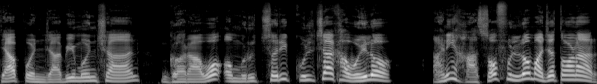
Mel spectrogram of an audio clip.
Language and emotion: Goan Konkani, happy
